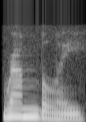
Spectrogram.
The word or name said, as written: rumbly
